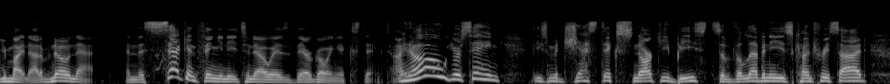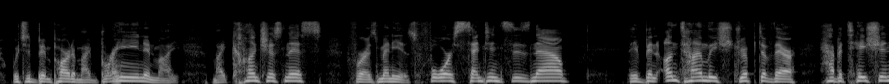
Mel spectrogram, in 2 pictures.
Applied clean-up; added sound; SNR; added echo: none; none; none; none.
